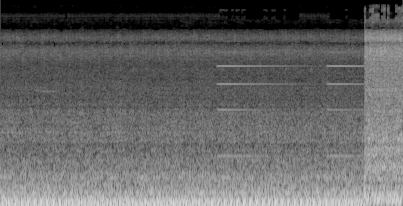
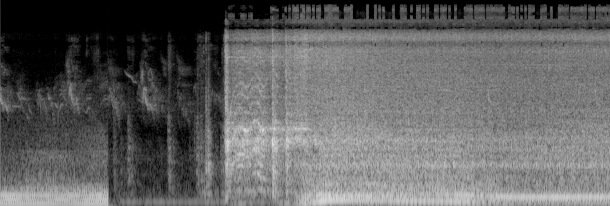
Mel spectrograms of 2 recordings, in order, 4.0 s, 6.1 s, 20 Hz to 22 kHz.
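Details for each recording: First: 2013 Chevy Caprice PPV, L77 LS V8, after displacement-on-demand delete: deep idle with uneven, lumpy beat that never settles; rough running from the wrong cam reluctor gear, the 4x type was needed. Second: 2013 Chevrolet Caprice PPV, L77 LS V8 with DOD deleted, LS9 camshaft, after replacing the 1x reluctor part with the correct 4x: quick crank catches cleanly into a steady, even idle with a deep exhaust note, no misses or ticking.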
